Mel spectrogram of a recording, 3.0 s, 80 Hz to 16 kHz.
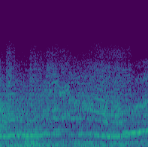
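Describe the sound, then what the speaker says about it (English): Race car tires squealing in Gran Turismo 7 during a Carrera Cup race, a continuous loud screech blended with roaring engines of a close pack of cars, steady and unbroken with no talk. "Hear a lot of squealing of tires and hopping of race cars"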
